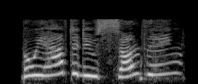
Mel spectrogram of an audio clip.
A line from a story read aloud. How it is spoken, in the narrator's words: Margaret cried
